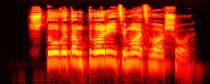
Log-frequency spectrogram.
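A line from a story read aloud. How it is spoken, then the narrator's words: Growling over intercom. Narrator (Russian): рычал Громов в переговорное устройство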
